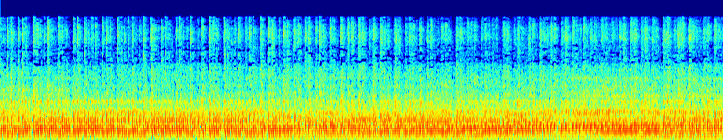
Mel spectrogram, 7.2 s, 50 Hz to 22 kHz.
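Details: Yamaha DTR 125 two-stroke, engine from a 2007 electric-start bike, first start after new unrestricted Gilera SC CDI, new seals, powervalve fully open, 240 main jet, Big One exhaust; busy crisp fast idle, pitch rising smoothly with light revs, no misses, normal running.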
